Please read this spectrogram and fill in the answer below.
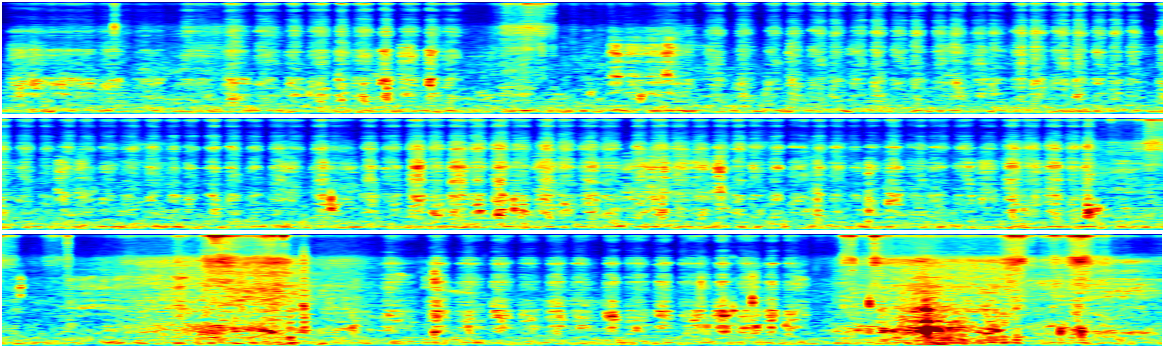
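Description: Faint scratching of wooden pencils drawing on paper, many small strokes, a little louder about twelve seconds in and again near the end.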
